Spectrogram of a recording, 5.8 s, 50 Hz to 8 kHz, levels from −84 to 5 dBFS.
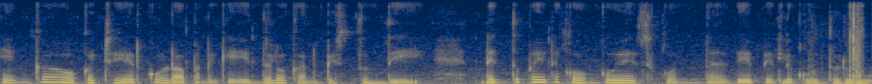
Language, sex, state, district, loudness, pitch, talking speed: Telugu, female, Andhra Pradesh, Chittoor, -21 LUFS, 215 Hz, 135 wpm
